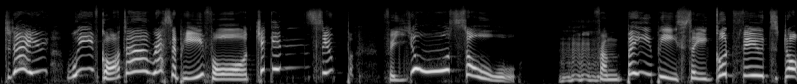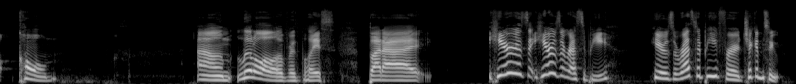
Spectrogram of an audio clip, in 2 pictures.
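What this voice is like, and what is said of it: Put-on Cockney 'blimey governor' voice. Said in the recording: “you have to do the whole thing in your blimey governor voice”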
